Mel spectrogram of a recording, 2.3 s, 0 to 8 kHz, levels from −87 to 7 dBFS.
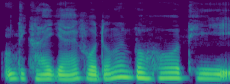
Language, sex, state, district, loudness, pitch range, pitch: Hindi, male, Uttar Pradesh, Hamirpur, -21 LUFS, 125-145 Hz, 130 Hz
